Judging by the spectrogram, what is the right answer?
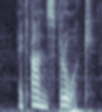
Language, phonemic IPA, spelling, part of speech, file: Swedish, /²anˌsproːk/, anspråk, noun, Sv-anspråk.ogg
- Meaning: 1. a claim (laying claim to, for example ownership, authorship, a right, or a title) 2. to take up, to use up, "to lay claim to"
